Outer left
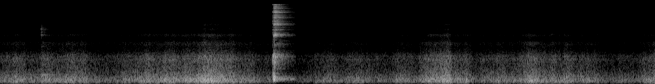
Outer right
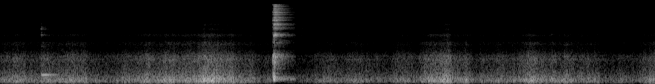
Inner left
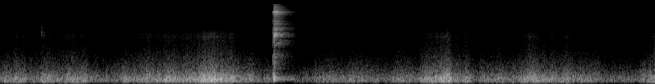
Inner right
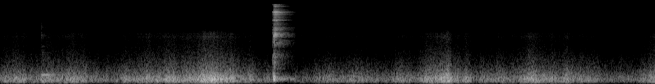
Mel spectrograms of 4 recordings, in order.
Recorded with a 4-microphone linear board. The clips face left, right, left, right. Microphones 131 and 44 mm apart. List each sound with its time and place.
0.4 s a cowbell: 45° right (ahead or behind)
2.7 s a snare drum: centre (ahead or behind)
